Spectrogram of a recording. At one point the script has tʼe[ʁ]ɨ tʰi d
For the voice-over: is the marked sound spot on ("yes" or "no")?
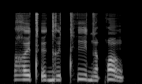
no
